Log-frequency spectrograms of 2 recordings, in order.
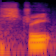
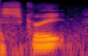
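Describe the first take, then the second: First: The word begins with an 'str' sound. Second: The word begins with an 'skr' sound. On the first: "instead of street" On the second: "replace the T R in words with uh, like a C R"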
